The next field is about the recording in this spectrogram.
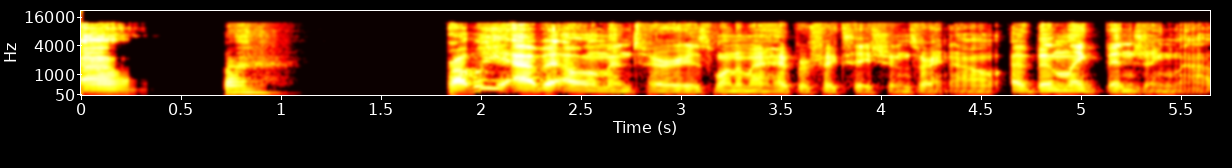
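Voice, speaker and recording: A man with an American accent and very deep, low pitch speaks at a very fast pace in an animated tone. His pitch swings very widely, and he takes long, frequent pauses. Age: 20s. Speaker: drag performer. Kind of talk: casual chat; sales pitch.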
